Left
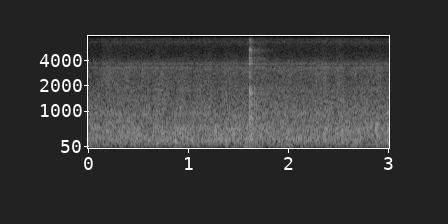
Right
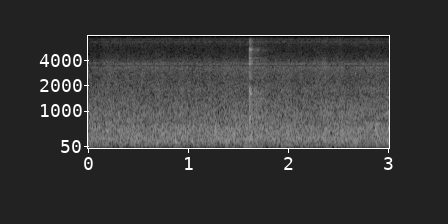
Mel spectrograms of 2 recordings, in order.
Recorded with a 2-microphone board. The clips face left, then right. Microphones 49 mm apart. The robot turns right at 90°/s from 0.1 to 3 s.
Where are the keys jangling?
5° left (ahead or behind), 1.1 m; by 1.7 s 15° left (ahead or behind), 1.1 m.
